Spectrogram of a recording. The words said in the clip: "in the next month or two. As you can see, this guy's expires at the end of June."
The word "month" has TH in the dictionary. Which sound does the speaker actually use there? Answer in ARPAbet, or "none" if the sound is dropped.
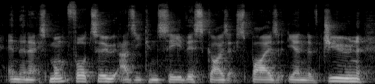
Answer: TH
